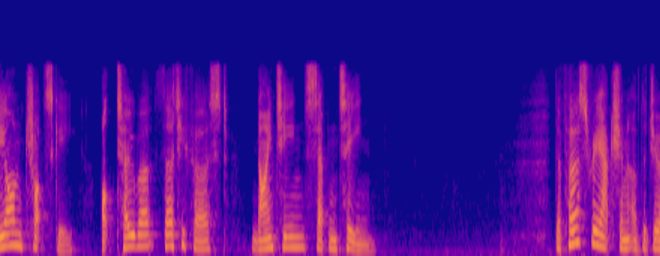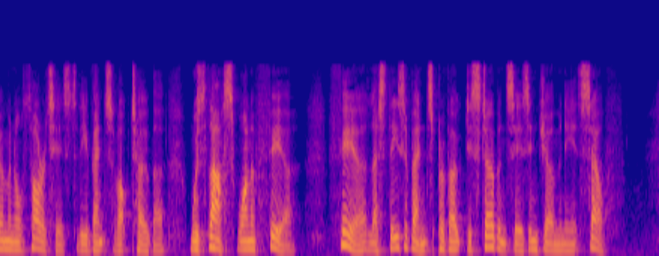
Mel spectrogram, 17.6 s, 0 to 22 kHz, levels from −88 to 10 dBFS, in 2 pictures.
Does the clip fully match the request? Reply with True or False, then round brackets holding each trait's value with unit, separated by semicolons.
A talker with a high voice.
False (130 Hz)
